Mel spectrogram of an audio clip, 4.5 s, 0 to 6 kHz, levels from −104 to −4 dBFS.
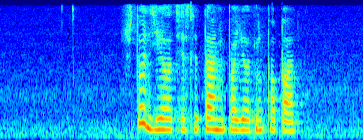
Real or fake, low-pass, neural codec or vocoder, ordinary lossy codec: fake; 5.4 kHz; codec, 16 kHz, 16 kbps, FunCodec, trained on LibriTTS, 50 frames a second; AAC, 24 kbps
